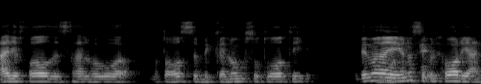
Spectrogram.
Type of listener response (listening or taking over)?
listening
